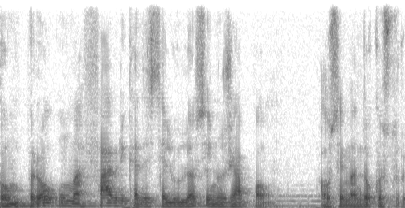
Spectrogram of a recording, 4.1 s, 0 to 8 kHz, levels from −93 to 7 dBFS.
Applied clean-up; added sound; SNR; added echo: none; Organ; 14 dB; none.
